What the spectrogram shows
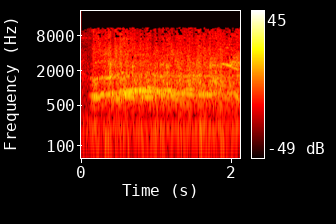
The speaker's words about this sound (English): The crowd cheered as the president called into the event and made his own false allegations.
